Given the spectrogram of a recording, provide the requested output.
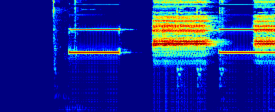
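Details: Fire alarm panel drill test: carbon monoxide detector strobes and horns still sound after changing their zone from monitor to supervisory; loud piercing horn blasts in repeating bursts.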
